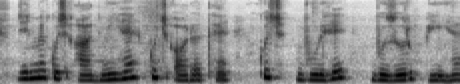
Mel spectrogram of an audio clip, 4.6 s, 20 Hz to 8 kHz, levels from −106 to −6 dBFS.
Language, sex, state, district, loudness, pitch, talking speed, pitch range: Hindi, female, Andhra Pradesh, Guntur, -15 LUFS, 195 Hz, 145 wpm, 180-250 Hz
